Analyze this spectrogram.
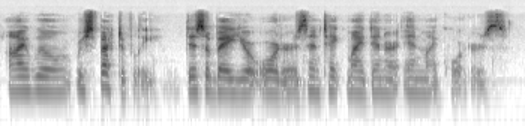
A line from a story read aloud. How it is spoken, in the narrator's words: he whispered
